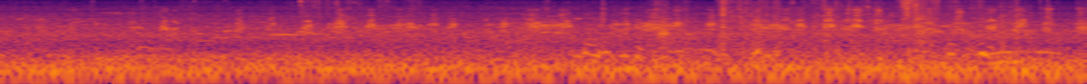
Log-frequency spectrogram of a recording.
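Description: White domestic ducks quacking, a run of short calls starting about two seconds in.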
